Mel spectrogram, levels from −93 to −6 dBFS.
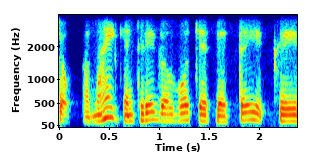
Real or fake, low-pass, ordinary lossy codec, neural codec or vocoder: real; 3.6 kHz; Opus, 32 kbps; none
